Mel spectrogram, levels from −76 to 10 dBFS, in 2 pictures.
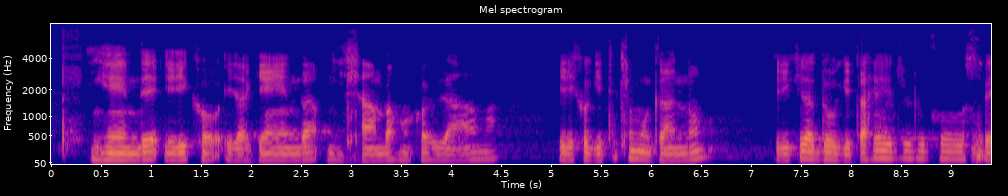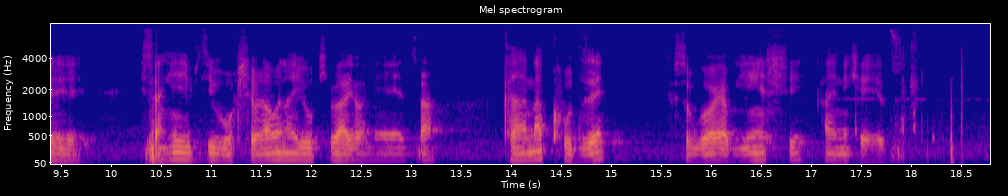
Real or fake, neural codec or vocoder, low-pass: real; none; 7.2 kHz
